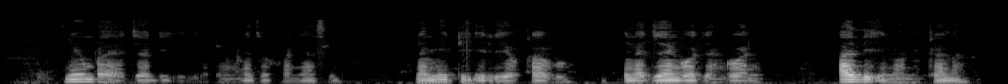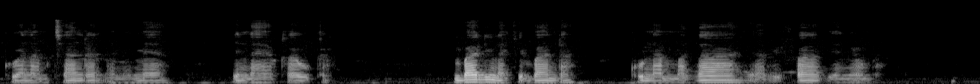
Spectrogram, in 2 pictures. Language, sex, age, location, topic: Swahili, male, 18-24, Kisii, health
